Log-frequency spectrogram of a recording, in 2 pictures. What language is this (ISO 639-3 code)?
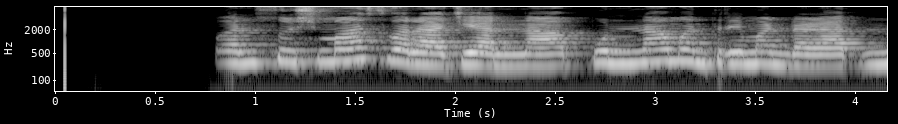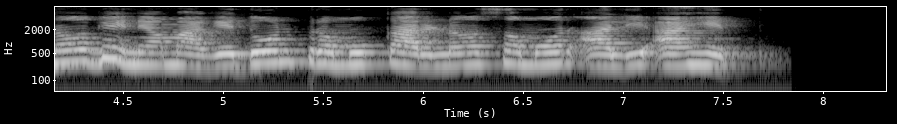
mar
